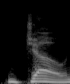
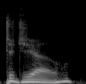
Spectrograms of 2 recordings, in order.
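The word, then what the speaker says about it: Djo: He texted me this morning while Faith was on the air and was like, you need to tell your DJs that it's pronounced Joe, not D-Jo.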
